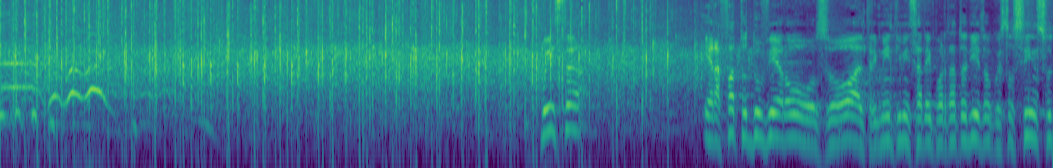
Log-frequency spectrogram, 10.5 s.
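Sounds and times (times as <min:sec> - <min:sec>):
audience applause: 0:00.0 - 0:07.9
speech: 0:05.4 - 0:06.0, 0:07.0 - 0:10.5.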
